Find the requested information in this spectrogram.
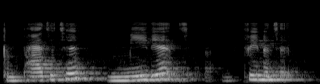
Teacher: trọng âm rơi vào tiết thứ hai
